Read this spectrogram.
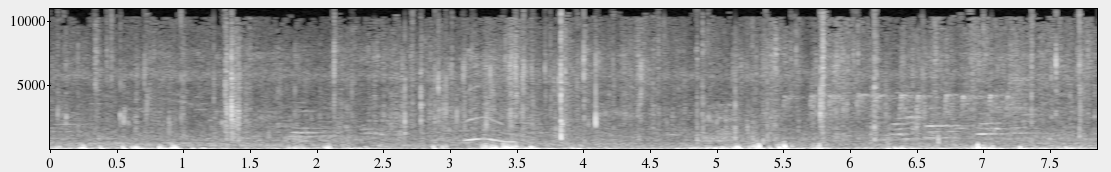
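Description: A plastic wrapper crinkles as a monkey handles it.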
